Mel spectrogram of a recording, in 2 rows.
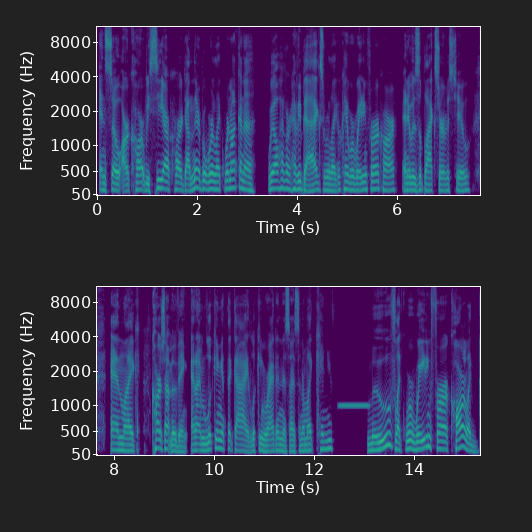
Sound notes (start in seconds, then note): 12.4 beep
